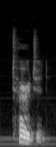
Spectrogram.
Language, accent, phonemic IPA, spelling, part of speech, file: English, US, /ˈtɚ.d͡ʒɪd/, turgid, adjective, En-us-turgid.ogg
- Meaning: 1. Distended beyond the natural state by some internal agent, especially fluid, or expansive force 2. Of a river, inundated with excess water as from a flood; swollen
